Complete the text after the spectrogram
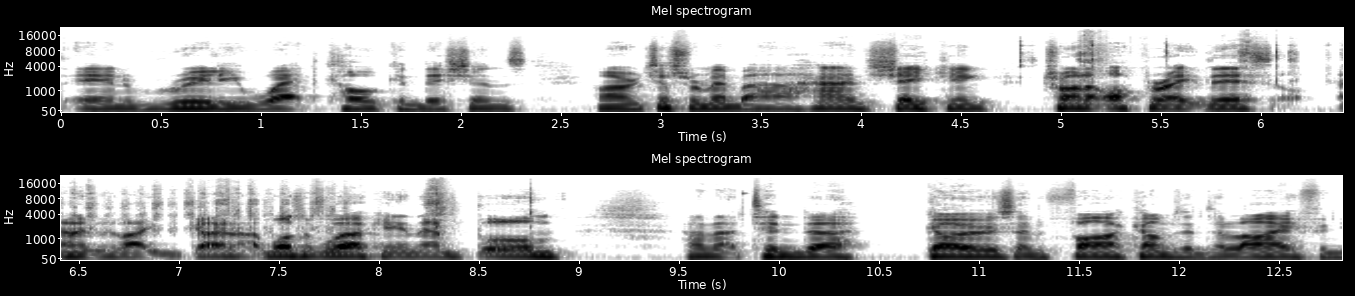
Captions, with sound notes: in really wet, cold conditions. I just remember her hands shaking, trying to operate this, and it was, like, going... [fire steel scraping] It wasn't working. And then boom. [fire steel clicking] And that tinder, goes and fire comes into life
